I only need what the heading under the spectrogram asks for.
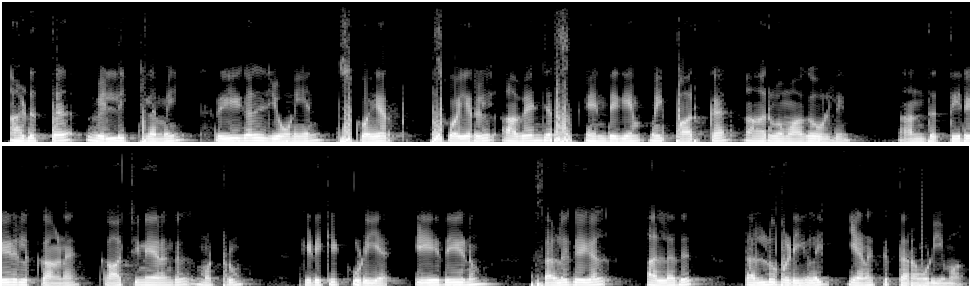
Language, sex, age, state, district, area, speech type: Tamil, male, 18-30, Tamil Nadu, Tiruppur, urban, read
